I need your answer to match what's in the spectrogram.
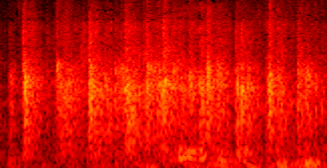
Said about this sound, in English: We celebrate you. Let's clap for them.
